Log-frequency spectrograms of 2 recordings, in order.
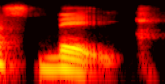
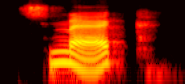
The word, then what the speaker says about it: snake: Sebenarnya snake. Kalau kita mau tulis mungkin kayak gini. Snake, snake. Ya, snake. Kalau teman-teman bacanya snack, snack, snack yang ini, maka artinya adalah camilan.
